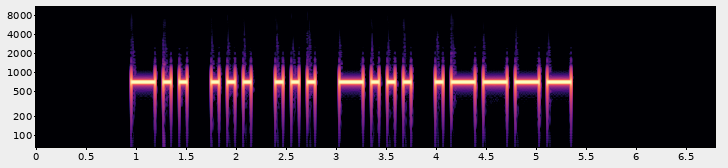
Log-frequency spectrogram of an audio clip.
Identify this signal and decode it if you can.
Morse code, heard as a keyed tone, about 15 wpm, 700 Hz. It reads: DSSB1
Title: Five Challenging Letter-Number Combinations 15wpm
